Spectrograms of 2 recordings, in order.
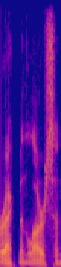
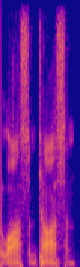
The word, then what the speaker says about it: Ekman-Larsson: Jonathan Marchessault, him calling him John Masserol is one, and the other is, of course, our guy, Oliver Ekman-Larsson, Oliver Lossum Tossum.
